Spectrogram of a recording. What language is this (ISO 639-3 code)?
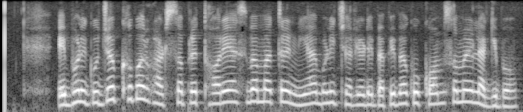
ori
